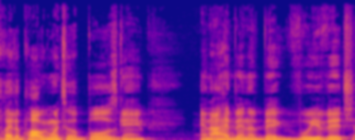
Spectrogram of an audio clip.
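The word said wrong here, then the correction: Vučević: I think that's how you say it. – Vucevic fan, like, ever since, like, you know, you just kind of think of, like, people that you compare to and play.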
